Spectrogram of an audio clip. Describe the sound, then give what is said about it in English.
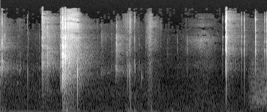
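A can of wheat beer cracked open: a sharp metallic snap with a bright burst of fizzing hiss, followed by a few smaller clicks and short hisses. “Let's move on to the second can. Time to crack this can. Here goes.”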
